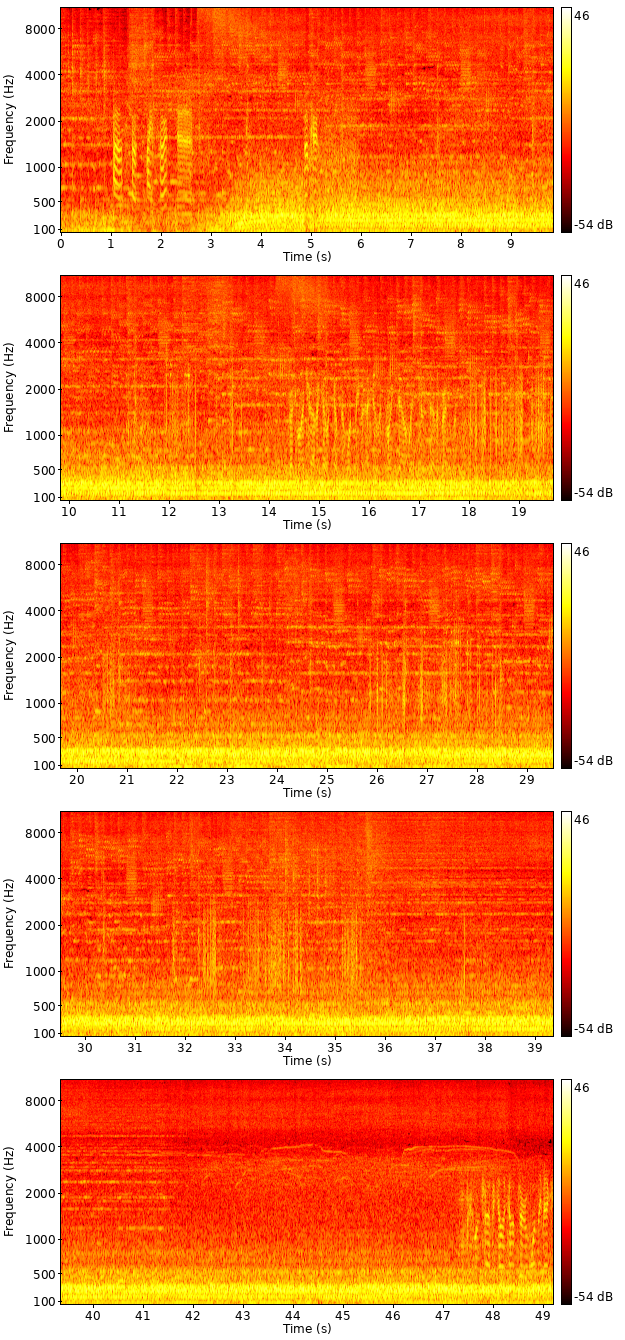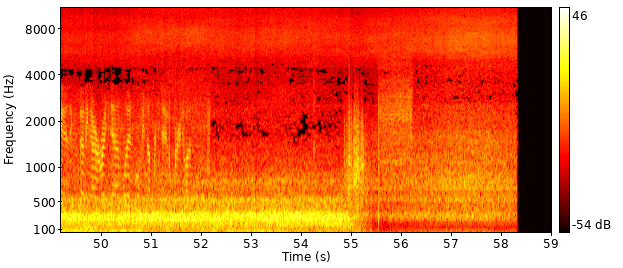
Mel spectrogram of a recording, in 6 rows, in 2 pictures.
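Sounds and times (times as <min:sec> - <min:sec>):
airplane engine drone in cabin: 0:00.0 - 0:58.4.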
